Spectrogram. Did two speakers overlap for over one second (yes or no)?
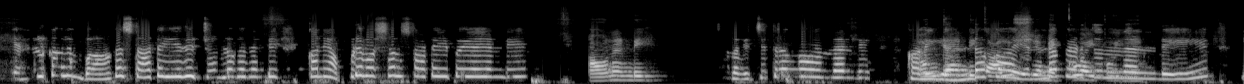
yes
